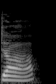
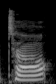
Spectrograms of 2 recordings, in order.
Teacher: the sound da differ from ta only in the amount of time it takes for the vocal cords to vibrate after making the consonant sounds. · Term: voice onset time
